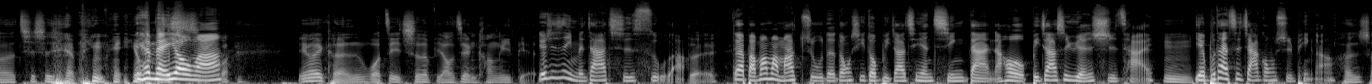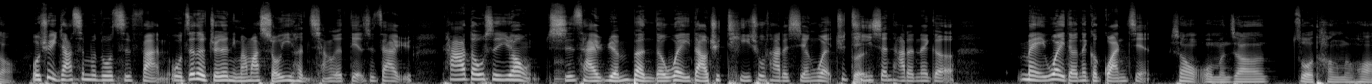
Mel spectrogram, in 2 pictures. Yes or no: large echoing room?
no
